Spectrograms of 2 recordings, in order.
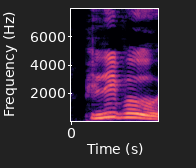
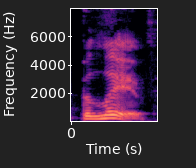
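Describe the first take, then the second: First: The stress is on the first syllable. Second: The stress is on the second syllable. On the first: The speaker calls it wrong. "이게 아니라" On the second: The speaker calls it right. "believe의 강세는 lie에 있어요"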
